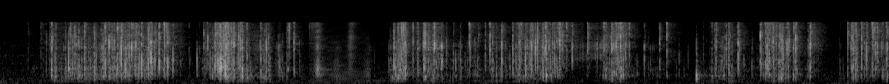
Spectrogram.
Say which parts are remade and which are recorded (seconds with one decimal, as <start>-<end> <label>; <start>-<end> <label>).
0.0-3.1 recorded; 3.1-3.7 remade; 3.7-8.9 recorded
